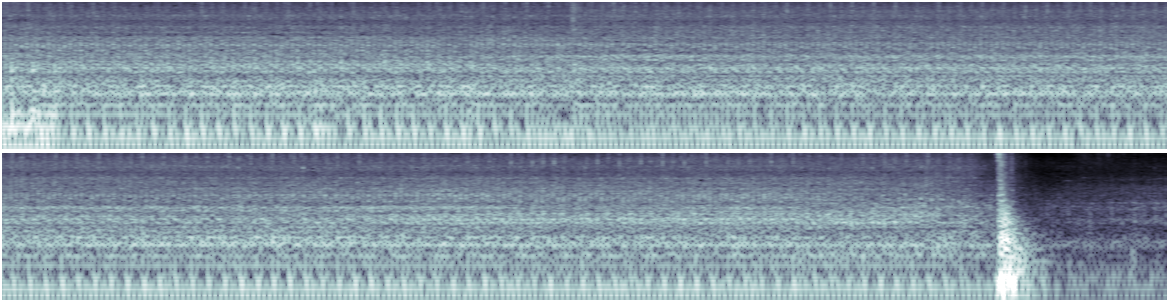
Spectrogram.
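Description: A diesel engine idles with a steady, rattling hum.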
